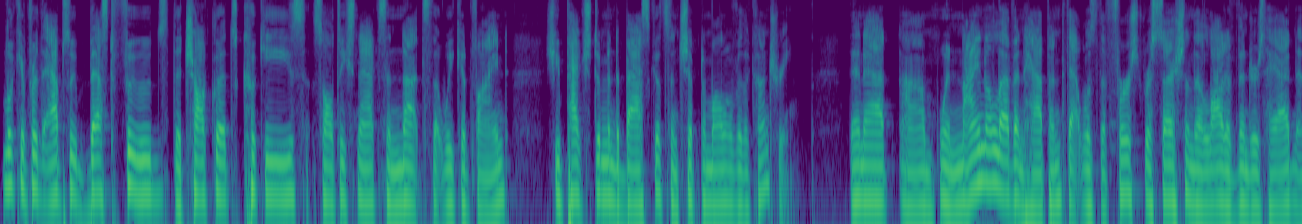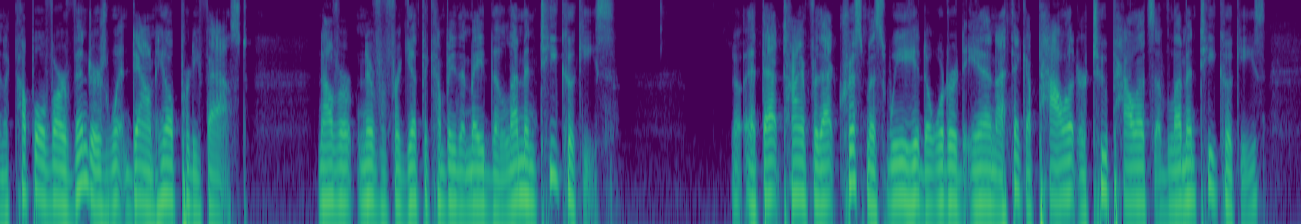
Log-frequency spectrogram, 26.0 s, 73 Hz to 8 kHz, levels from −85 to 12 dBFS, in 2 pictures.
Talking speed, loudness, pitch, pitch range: 210 wpm, -24 LUFS, 125 Hz, 115-135 Hz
